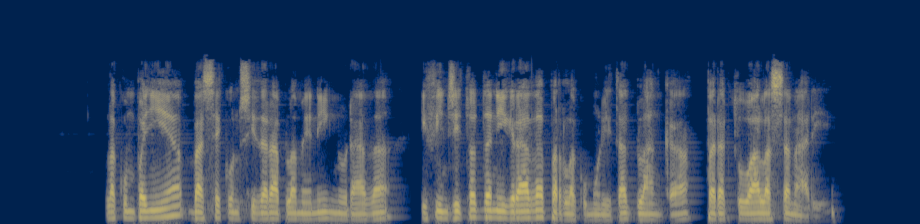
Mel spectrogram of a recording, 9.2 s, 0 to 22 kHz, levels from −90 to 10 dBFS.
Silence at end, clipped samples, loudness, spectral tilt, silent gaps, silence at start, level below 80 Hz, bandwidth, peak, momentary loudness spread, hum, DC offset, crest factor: 0.85 s; under 0.1%; -18 LUFS; -4.5 dB/octave; 4.11-4.20 s; 1.05 s; -50 dBFS; 7.8 kHz; 0 dBFS; 10 LU; none; under 0.1%; 18 dB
